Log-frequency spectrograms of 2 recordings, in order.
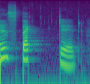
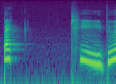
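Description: First: Expected with a plain aspirated T, the way to avoid; the wrong expected, aspirated T. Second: Expected with a tense ㄸ-like T; the right expected, tense T. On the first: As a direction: say expected with a breathy T after K. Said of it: "하기보다는". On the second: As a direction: say expected with the T tensed, no puff of air. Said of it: "된 소리로 발음해 주시면 돼요". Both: Shown as a demonstration.

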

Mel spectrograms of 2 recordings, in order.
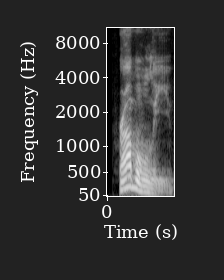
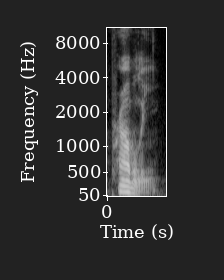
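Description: First: Said in the usual way. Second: "probably" reduced, lower and softer; weak form. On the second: Shown as a demonstration. Teacher showing learners weak forms, "probably" lightly reduced. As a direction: shorten the middle of "probably". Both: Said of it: "Probably做了弱读".

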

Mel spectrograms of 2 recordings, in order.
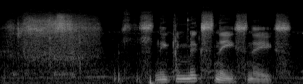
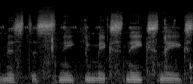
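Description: First: Each word stretched way out; mocking nickname very slow. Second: Slow, teasing drawl on the nickname; mocking nickname. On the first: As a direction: drag out "Mister Sneaky McSneak Sneaks" teasingly. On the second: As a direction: savor the silly name mockingly. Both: Real, not acted.

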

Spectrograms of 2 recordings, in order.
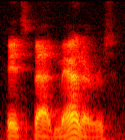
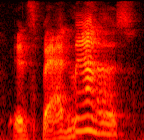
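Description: First: Slow, natural-pitched rebuke; frog's reproof. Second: High, slow, prim crow. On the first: Frog scolding the corn-eating crow, slow plain voice. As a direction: answer slowly in your own register. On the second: Crow excusing his silence, high crow voice. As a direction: pitch it way up like a talking bird. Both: A narrator's reading.

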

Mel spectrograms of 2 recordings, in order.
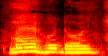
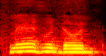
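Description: The two takes are said the same way.

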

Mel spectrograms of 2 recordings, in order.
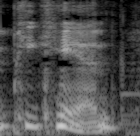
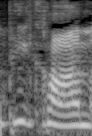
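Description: First: "pecan" said pee-KAN, short "a" as in "can"; pecan with a flat "a", pee-KAN; option two: pee-KAN. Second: "pecan" said pee-KAHN, ending like "con"; pecan with a broad "ah", pee-KAHN; option one: pee-KAHN. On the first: Quizzing viewers on how to say it: "pecan" as pee-KAN. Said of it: "Option two". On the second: Quizzing viewers on how to say it: "pecan" as pee-KAHN. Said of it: "Option one". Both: Shown as a demonstration.

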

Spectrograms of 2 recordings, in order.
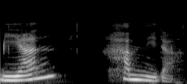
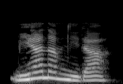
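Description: First: 미안 합니다 broken into two slow parts, with a pause after 미안; slow, split syllables. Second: 미안합니다 said quickly, with the h of 합 almost silent; fast, h barely heard. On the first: Teacher reads 미안합니다 slowly in parts for learners. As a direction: spell out 미안 합니다 piece by piece. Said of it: "読んでみましょう". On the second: Teacher reads 미안합니다 at natural speed, h nearly dropped. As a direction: run 미안합니다 together and swallow the h. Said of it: "はって音がほとんど聞こえないですね". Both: Shown as a demonstration.

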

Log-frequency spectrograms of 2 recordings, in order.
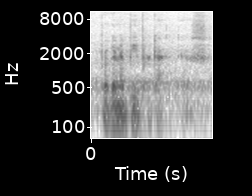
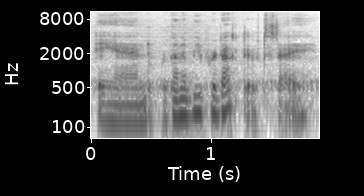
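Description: First: Soft whispered repeat of "We're gonna be productive"; whispered aside. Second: Said in the usual way. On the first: Real, not acted. Telling viewers the day's plan, whispering it to herself.

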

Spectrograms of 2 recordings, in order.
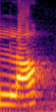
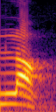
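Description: First: "lock" held up in pitch, not falling; high tone. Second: "lock" short, with a falling tone; low falling tone. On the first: Teacher offering the other tone option, raised "lock". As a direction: keep "lock" high, crisp final k. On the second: Teacher showing one tone option, falling "lock". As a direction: drop the pitch on "lock", crisp final k. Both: Shown as a demonstration. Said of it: "ขึ้นเสียงสูงหรือเสียงต่ำเนาะ".

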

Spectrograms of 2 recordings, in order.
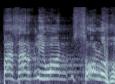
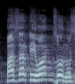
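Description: First: A drawn-out shout of the town name, slow and loud; called out answer. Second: Said in the usual way. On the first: Retold or imitated. Preacher voicing the crowd's reply, shouted slowly. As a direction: shout the place back like a crowd calling out. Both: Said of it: "muncul gitu ya".

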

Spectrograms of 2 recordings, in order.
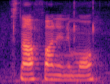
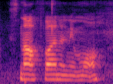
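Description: The two takes are said the same way.

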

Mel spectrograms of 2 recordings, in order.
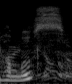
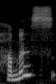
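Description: First: Hummus said the Lebanese family way; Lebanese family pronunciation. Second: Said in the usual way. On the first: Shown as a demonstration. Gamer explains her family's word to viewers, Lebanese pronunciation. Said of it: "we've always said hummus instead of". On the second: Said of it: "instead of hummus".

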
